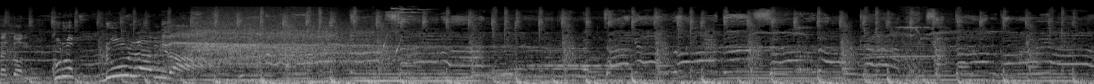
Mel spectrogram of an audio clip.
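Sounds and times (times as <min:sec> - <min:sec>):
dance-pop song with woman singing: 0:00.0 - 0:10.9.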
